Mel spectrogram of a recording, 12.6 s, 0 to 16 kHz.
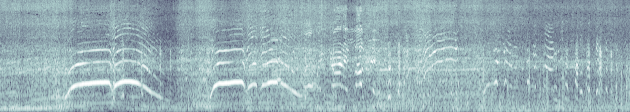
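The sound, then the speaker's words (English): A 360-horsepower car with a tri-power setup of three two-barrel carburetors accelerates hard, its loud engine note repeatedly climbing and then dropping, while people talk over it. “makes this car unique is the tri-power setup. 3 2-barrel carburetors. 360 horsepower, and that was always underrated big time.”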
